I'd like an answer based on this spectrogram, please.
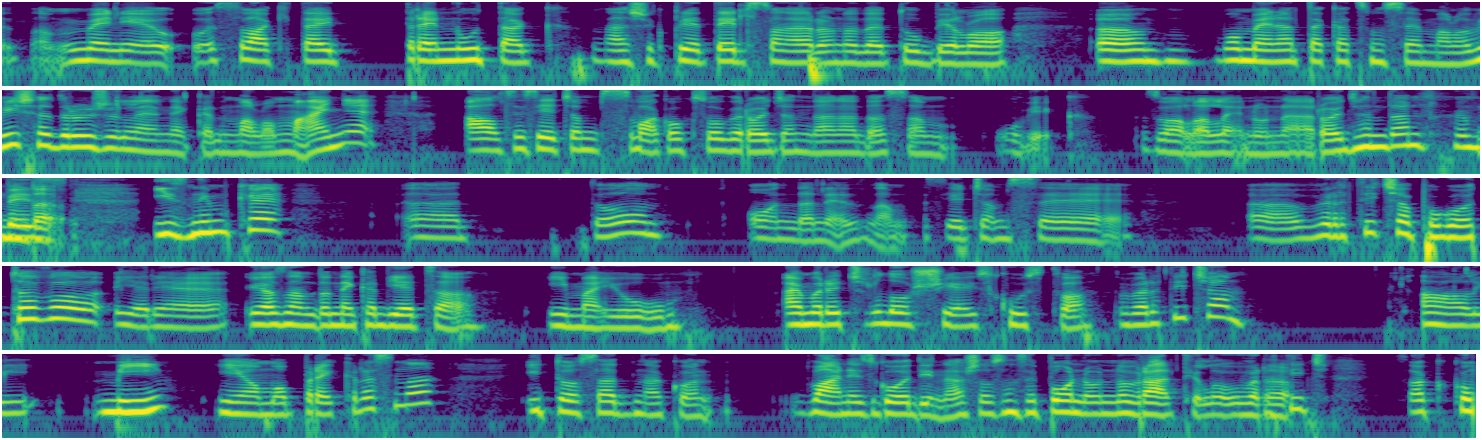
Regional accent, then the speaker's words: Zaprešić, Zagreb County, Croatia; mi smo iz Zaprešića

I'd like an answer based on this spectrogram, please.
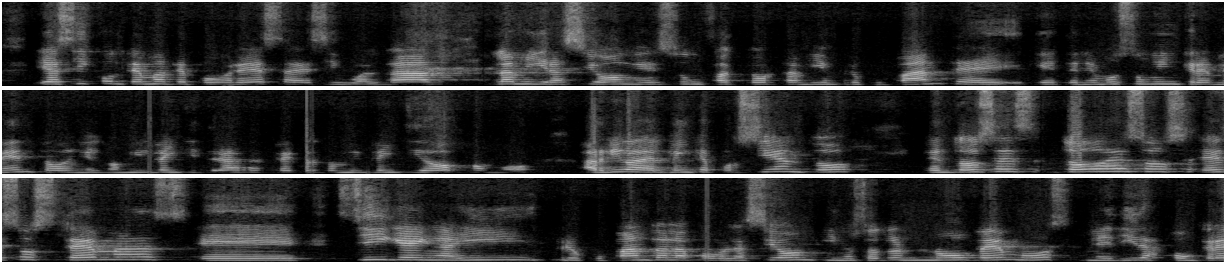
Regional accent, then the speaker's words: Honduras; al final todos perdemos como hondureños.

